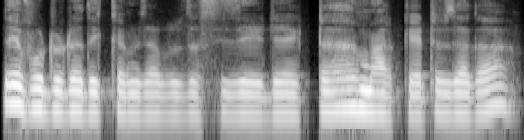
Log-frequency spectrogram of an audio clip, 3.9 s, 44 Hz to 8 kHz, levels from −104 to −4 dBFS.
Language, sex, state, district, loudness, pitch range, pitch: Bengali, male, Tripura, West Tripura, -17 LUFS, 125-140 Hz, 130 Hz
